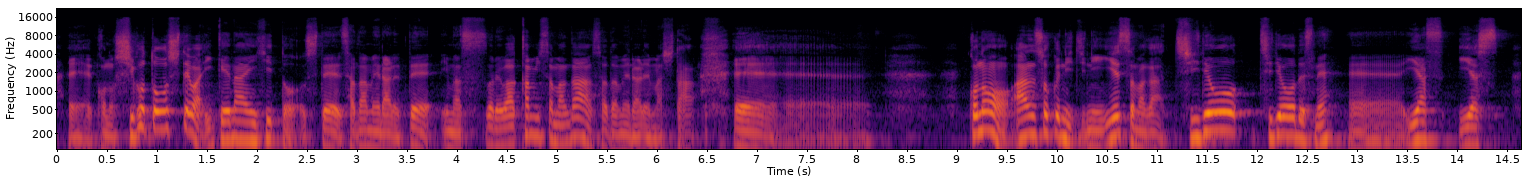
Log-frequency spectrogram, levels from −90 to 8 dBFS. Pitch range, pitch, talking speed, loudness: 125-190 Hz, 160 Hz, 265 characters per minute, -32 LUFS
